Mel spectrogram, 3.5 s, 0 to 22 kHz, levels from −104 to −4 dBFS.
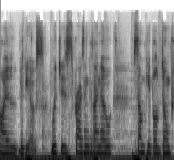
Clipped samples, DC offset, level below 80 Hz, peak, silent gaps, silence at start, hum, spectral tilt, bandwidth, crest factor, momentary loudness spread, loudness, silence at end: under 0.1%; under 0.1%; -18 dBFS; -2 dBFS; none; 0 s; none; -4.5 dB/octave; 13 kHz; 12 dB; 4 LU; -15 LUFS; 0 s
